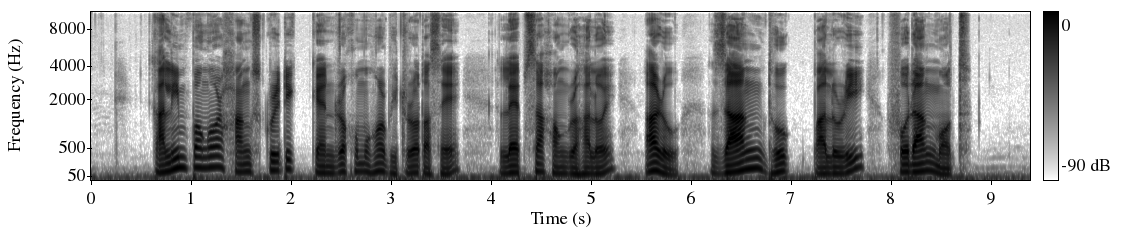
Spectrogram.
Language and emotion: Assamese, neutral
